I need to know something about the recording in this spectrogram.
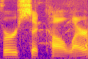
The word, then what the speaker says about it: versicolor: It's probably the turkey tail fungus, Trametes versicolor, and that second part of that name could also be pronounced versicolor.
